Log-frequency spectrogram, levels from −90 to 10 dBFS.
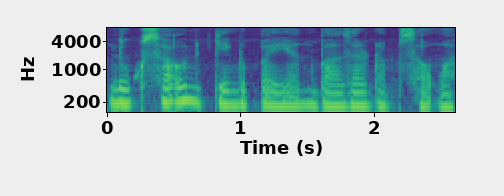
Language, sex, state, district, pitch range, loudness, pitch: Garo, female, Meghalaya, West Garo Hills, 160-190 Hz, -16 LUFS, 170 Hz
